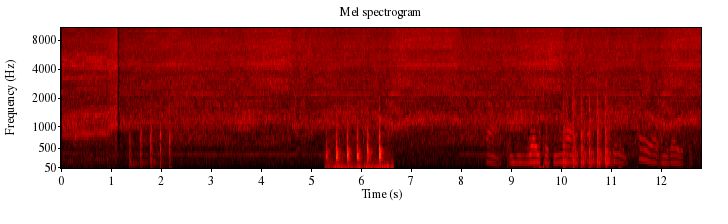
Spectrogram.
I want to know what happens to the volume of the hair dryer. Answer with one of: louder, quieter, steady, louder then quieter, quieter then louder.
steady.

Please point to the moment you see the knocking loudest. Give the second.
6 s.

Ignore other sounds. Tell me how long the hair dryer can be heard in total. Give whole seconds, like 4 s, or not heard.
13 s.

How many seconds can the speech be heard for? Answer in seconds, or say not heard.
4 s.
